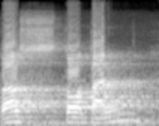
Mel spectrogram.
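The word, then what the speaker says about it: بَسْطَةً: entar penerapannya di ayat ditulis SH di lafal bastotan tapi membacanya lebih diutamakan Sin artinya membaca dengan Sin lebih utama Bast wakum fil khqi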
